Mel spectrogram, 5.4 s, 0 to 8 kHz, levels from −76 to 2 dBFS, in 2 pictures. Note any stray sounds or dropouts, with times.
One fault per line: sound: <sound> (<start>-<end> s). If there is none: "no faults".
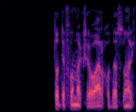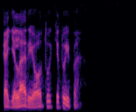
no faults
